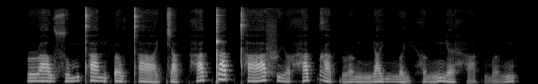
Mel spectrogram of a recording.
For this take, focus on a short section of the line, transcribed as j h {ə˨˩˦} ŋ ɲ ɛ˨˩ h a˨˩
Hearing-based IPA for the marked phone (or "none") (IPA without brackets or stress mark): ə˨˩˦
